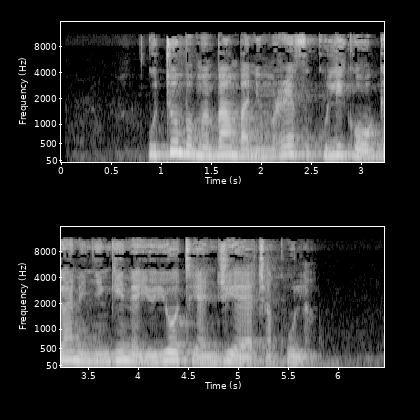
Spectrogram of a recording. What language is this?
Swahili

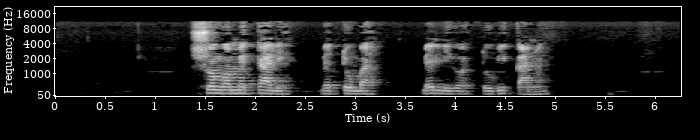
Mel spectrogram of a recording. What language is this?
Mpiemo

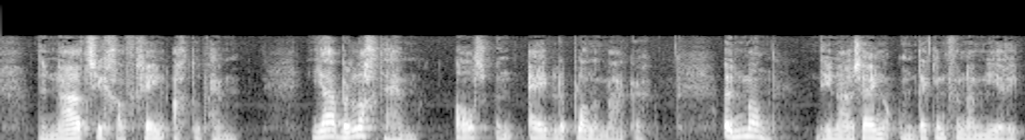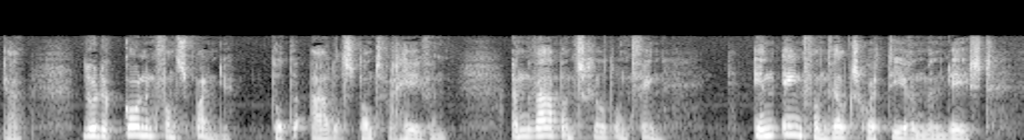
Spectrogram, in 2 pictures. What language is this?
Dutch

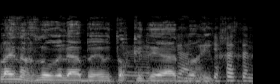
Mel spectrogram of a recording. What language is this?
Hebrew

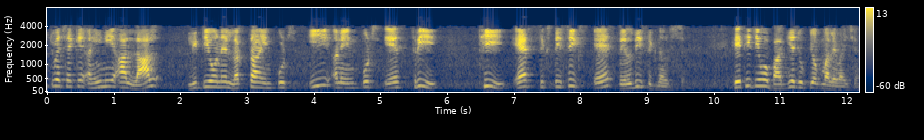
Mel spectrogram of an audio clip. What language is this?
Gujarati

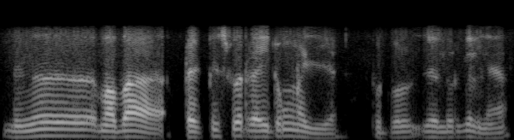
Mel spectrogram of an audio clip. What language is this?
Bodo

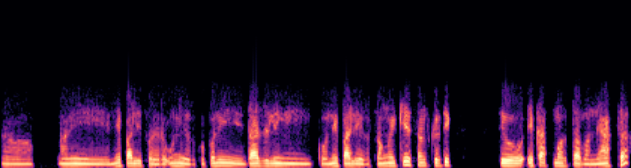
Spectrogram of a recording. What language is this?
Nepali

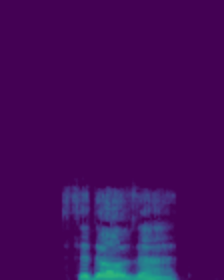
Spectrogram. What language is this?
Persian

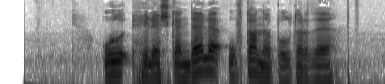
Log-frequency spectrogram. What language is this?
Bashkir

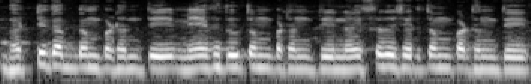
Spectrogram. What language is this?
Sanskrit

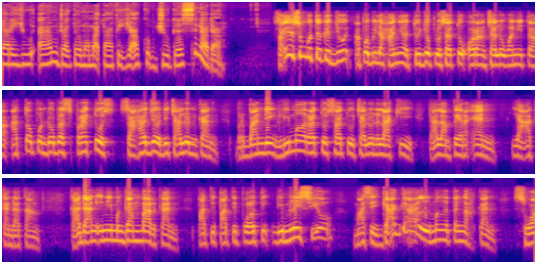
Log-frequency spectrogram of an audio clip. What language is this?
Malay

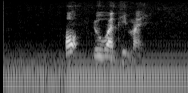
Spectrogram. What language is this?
Thai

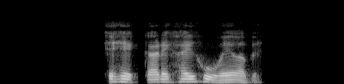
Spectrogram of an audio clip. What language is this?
Guarani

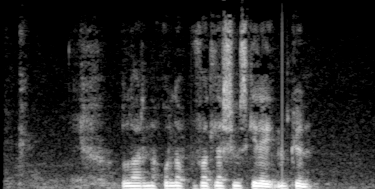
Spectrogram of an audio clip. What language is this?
Uzbek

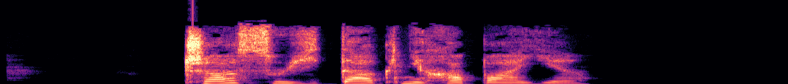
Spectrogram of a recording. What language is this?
Belarusian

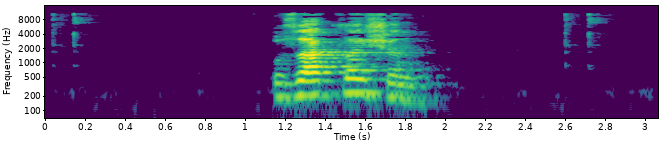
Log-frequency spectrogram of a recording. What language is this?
Turkish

